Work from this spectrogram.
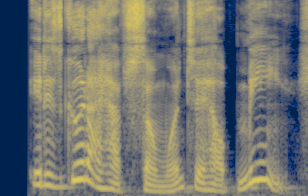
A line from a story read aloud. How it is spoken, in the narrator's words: said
